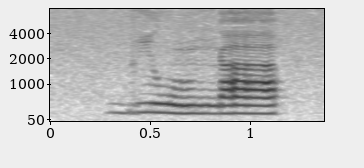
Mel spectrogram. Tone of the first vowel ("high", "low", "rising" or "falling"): high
